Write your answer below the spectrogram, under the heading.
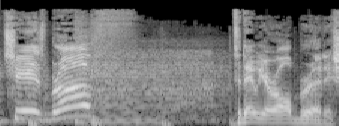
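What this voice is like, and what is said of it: Put-on British accent. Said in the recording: “doing a British accent”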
